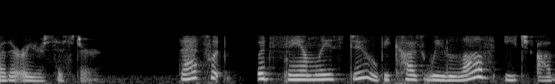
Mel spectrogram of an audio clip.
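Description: Speech, carried over a narrowband call link with nothing above 4 kHz. From 2.2 to 2.6 s there is repeated packet loss, heard as robotic sound. Four holes fall close together, the longest about 175 ms. Each is patched by stretching the last bit of audio, so about 60% of that stretch is filler. The result is choppy. It clears just before "families do because we". The band limit fits G.711 mu-law coding.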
